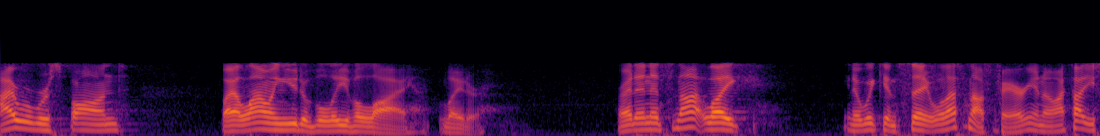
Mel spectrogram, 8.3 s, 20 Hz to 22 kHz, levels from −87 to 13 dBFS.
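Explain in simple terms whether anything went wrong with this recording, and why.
Nothing went wrong here: the speech carries the narrow, phone-line sound of G.711 telephone coding, with nothing above about 3.8 kHz, which is normal for that kind of call and not a fault.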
